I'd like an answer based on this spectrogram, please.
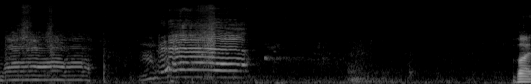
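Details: Santa Inês sheep, an elite breed animal, giving two quavering bleats in quick succession, then quiet, with a person nearby calling out brief instructions.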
